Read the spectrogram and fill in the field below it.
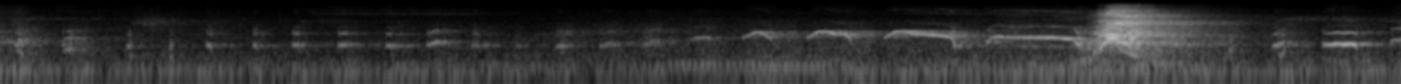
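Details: Golden and black Labrador Retriever puppies offered for sale in Vijayawada, Andhra Pradesh, India. Short, high, wavering whines come in quick succession, some falling in pitch, with one louder, harsh yelp near the middle.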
